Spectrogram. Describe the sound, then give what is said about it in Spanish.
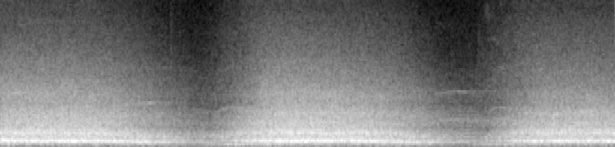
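A concert audience at a symphonic rock show chants loudly in unison, the massed voices swelling and dipping in waves across the whole stretch. “Cuando el público empieza a entonar cánticos europeos, que se oiga con huevo. Con huevo.”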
